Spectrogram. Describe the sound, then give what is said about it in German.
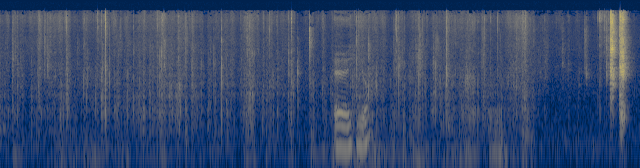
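Old wrapping paper crinkles and crumples almost continuously in busy, crackly bursts as a Christmas present is wrapped, with a person briefly speaking over it and a sharper, louder rustle right at the end. “Aber ihr habt extra neues Geschenkpapier geholt. Und jetzt benutze ich einfach das alte.”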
